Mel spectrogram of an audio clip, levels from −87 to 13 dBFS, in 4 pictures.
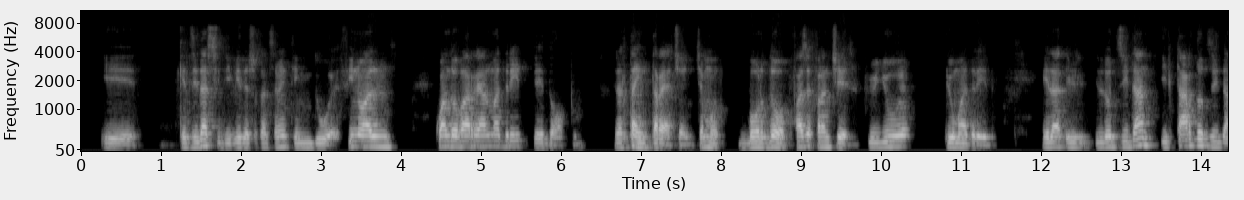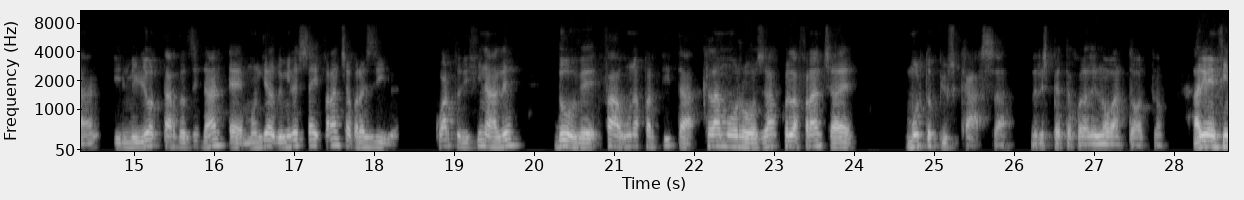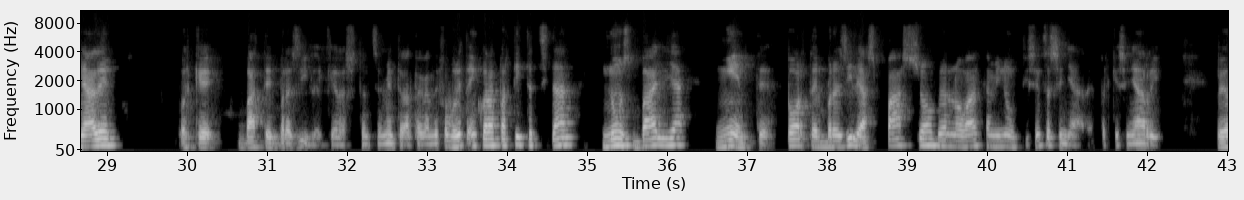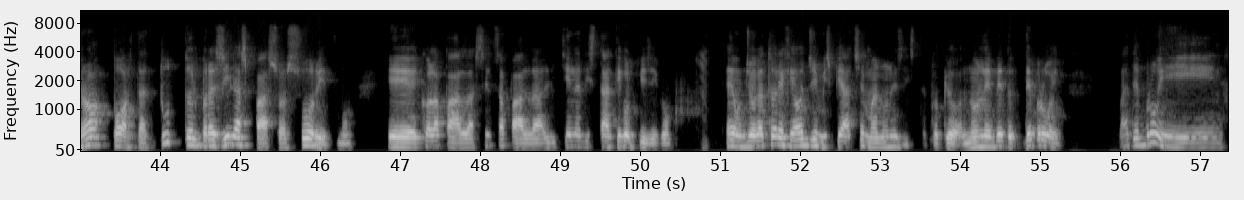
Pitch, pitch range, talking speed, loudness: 130 Hz, 115-155 Hz, 140 wpm, -22 LUFS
